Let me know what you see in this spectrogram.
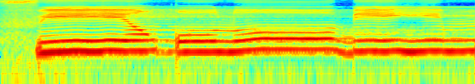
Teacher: Fi qulubihim, fi dibaca panjang 2 harokat karena ini ada ya sukun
